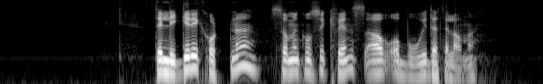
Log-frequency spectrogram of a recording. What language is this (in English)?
Norwegian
